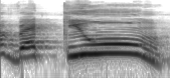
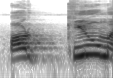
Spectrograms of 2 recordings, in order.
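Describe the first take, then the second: First: vacuum with यूम pressed louder; stress on यूम. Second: वैक और Qayyum said as separate parts; split apart. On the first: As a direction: lean hard on यूम. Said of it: "यूम पे ज़्यादा मैंने pressure डाल के बोला है". (यूम पर ज़ोर देकर) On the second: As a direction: pull the syllables apart. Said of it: "वैक और क्यूम अलग नज़र आ रहा है". (अलग अलग बोलो) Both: Shown as a demonstration.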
